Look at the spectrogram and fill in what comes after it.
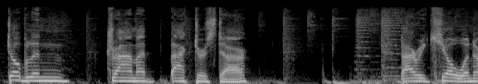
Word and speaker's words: Keoghan: Barry Keoghan or Barry Keoghan? – Keoghan. – Keoghan. – I'd say Keoghan.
